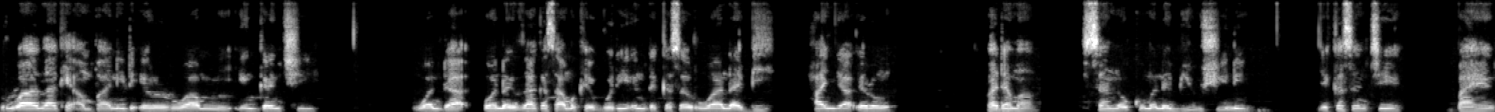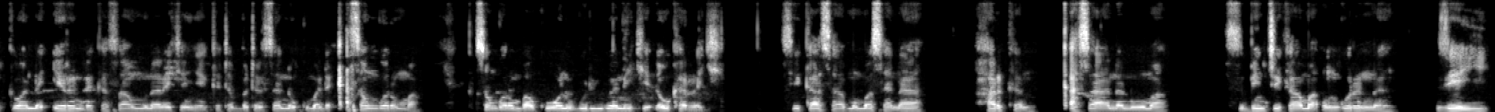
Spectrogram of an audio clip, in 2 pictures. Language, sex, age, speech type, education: Hausa, male, 46-60, spontaneous, tertiary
